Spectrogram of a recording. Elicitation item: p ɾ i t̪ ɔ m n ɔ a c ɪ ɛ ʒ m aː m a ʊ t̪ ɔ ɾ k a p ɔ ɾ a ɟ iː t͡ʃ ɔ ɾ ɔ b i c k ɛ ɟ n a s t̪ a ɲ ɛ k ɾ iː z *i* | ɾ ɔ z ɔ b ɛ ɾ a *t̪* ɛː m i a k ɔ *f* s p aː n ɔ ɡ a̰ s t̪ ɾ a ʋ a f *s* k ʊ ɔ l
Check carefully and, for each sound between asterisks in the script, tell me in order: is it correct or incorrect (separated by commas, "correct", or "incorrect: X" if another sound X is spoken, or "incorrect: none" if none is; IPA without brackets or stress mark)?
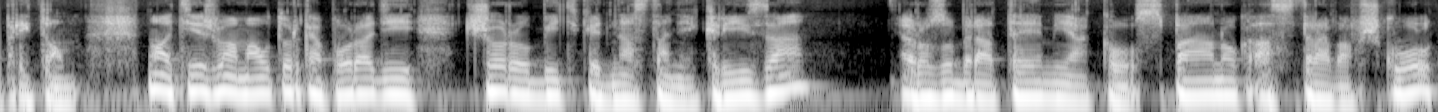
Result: incorrect: a, correct, incorrect: none, incorrect: ʃ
